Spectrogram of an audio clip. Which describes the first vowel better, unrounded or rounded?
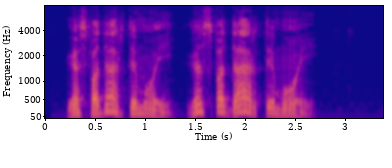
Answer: unrounded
